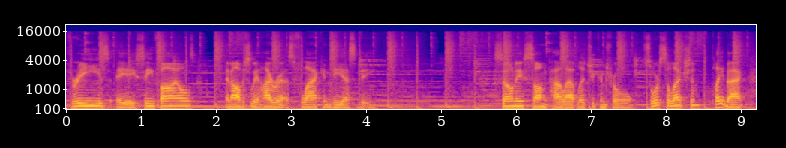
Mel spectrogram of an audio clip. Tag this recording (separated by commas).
Music, Speech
